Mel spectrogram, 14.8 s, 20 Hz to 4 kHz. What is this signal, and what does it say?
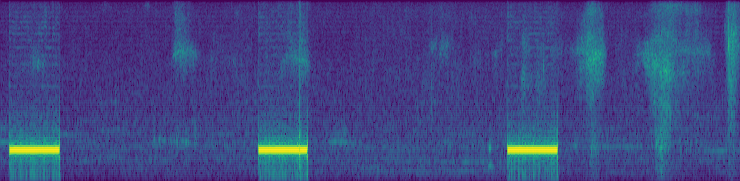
Ringback tone (Europe, 425 Hz).
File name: out- -2010- - - .24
